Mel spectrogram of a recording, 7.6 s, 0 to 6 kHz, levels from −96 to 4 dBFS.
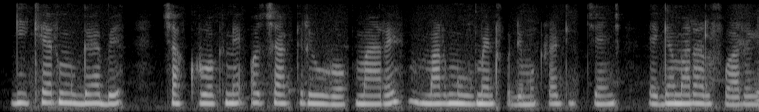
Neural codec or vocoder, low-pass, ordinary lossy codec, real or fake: none; 5.4 kHz; none; real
